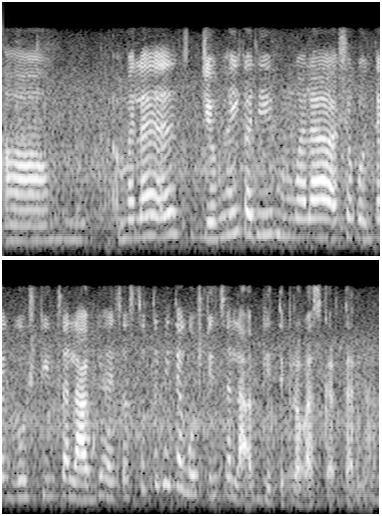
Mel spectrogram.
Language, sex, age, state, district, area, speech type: Marathi, female, 18-30, Maharashtra, Akola, urban, spontaneous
